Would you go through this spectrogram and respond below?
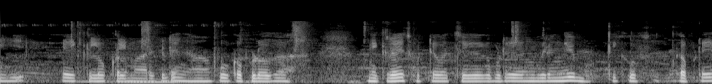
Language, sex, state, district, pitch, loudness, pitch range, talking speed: Hindi, male, Bihar, Vaishali, 150 Hz, -17 LUFS, 145-155 Hz, 160 wpm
